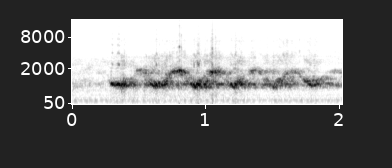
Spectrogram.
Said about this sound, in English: Sirens here. It's all right. We'll just pull it away for a second until they go away.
